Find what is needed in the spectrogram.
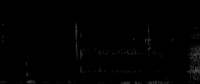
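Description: Near silence: room tone with a few faint clicks and a soft hiss lasting about a second in the middle.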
